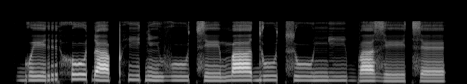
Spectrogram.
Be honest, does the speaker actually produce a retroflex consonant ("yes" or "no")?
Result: no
